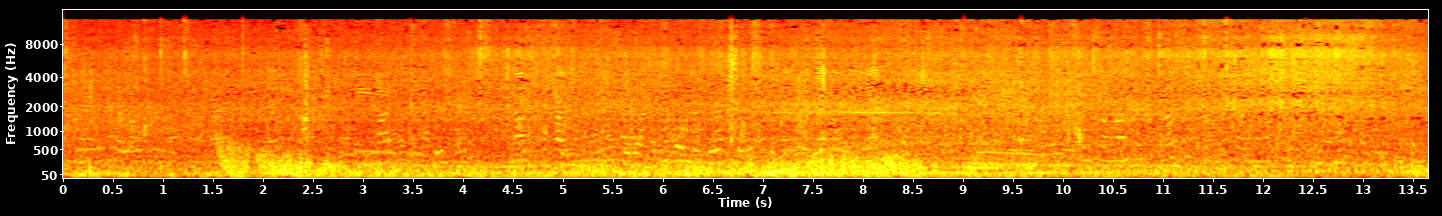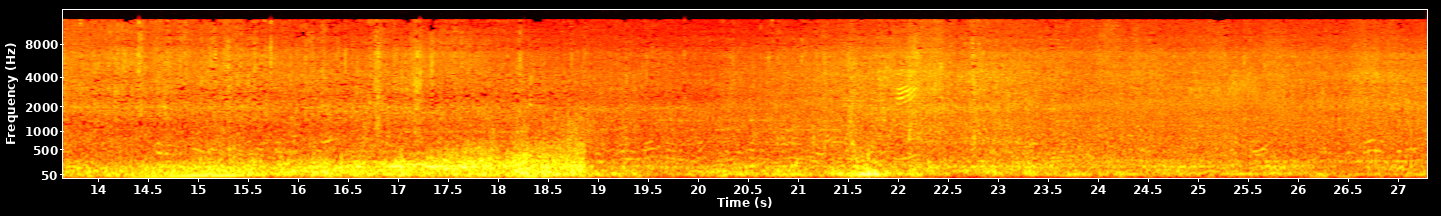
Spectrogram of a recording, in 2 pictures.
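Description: Wind gusts and rumbles outdoors.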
